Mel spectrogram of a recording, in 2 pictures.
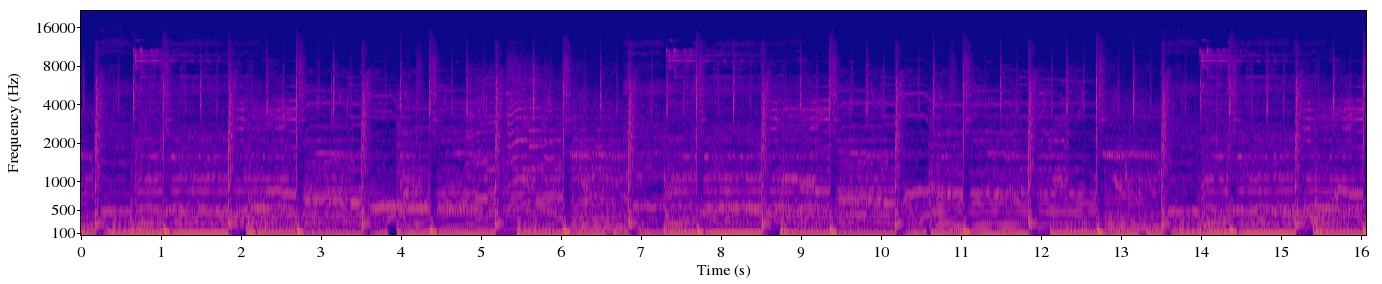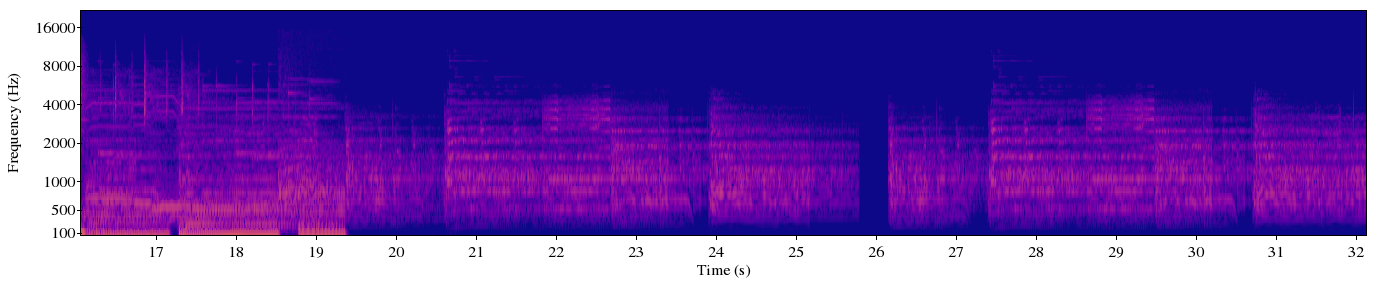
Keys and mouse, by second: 0.4 alt+shift+click, 1.4 click, 1.9 shift+click, 3.7 click, 4.5 shift+d, 4.6 right click, 4.9 click, 5.7 Tab, 5.8 click, 7.2 Tab, 7.4 a, 8.0 alt+s, 8.6 click, 8.9 Tab, 9.0 click, 9.1 Tab, 9.4 a, 9.8 alt+s, 12.2 Tab, 12.3 click, 14.3 f, 14.4 click, 14.9 f, 15.0 click, 15.4 f, 15.6 click, 16.7 f, 16.9 click, 17.1 f, 18.1 click, 18.1 click, 19.5 alt+q, 19.6 alt+click, 20.5 shift+click, 21.7 f, 21.7 click, 21.9 f, 21.9 click, 22.3 f, 23.1 f, 23.1 click, 24.5 click, 30.7 click, 31.2 Tab, 31.5 click.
